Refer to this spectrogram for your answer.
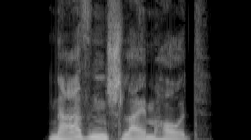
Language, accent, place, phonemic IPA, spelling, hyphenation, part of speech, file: German, Germany, Berlin, /ˈnaːzn̩ˌʃlaɪ̯mhaʊ̯t/, Nasenschleimhaut, Na‧sen‧schleim‧haut, noun, De-Nasenschleimhaut.ogg
- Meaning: nasal mucosa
